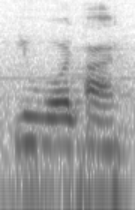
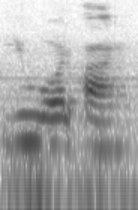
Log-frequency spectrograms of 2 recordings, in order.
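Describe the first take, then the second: No difference in how they are said.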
